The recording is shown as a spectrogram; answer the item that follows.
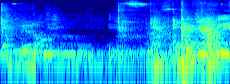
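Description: Quiet talking with a few soft knocks and rustles.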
